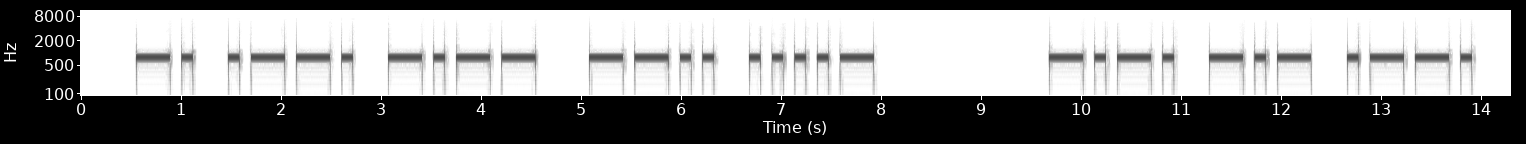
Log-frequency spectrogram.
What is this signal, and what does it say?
Morse code, heard as a keyed tone, about 10 wpm, 800 Hz. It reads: NPYZ4 CKP
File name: CW / DET / 1 9 1500C S A 10wpm 4511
